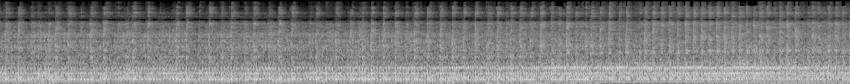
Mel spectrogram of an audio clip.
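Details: West Bend 580 two-stroke engine after cleaning carburetor and reed valves, new gaskets, no choke, mix screw 2 turns out: fast, steady, even idle with no hunting or misses; repair successful.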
